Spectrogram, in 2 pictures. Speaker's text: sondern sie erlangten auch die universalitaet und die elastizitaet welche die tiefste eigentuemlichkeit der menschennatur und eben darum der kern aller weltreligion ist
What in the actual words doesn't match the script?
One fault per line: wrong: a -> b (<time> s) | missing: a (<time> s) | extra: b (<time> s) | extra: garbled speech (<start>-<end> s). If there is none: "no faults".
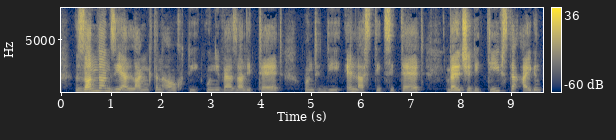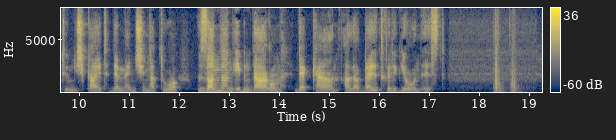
wrong: und -> sondern (12.4 s)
